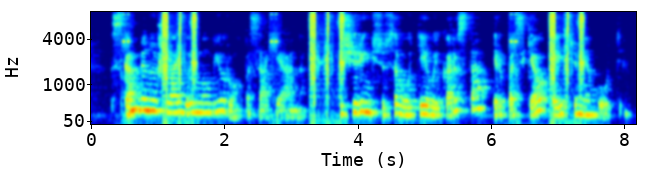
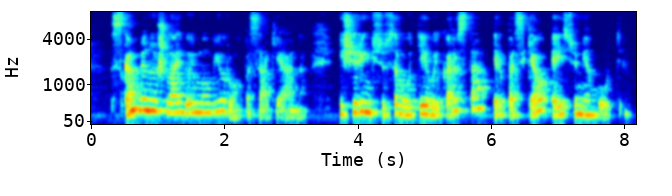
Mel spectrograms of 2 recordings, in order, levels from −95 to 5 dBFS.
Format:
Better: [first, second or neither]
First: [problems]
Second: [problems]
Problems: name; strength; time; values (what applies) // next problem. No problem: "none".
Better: second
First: background sound (Camera); 2 dB above the speech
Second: none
